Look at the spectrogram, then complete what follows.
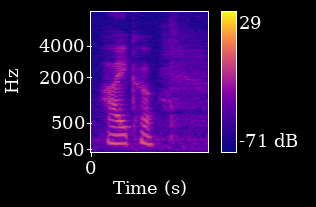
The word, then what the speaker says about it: Hika: which is Hika and in case you ever wondered how to pronounce that weird German name it's hiker um but I don't have any issues if you call me high key on anything I'm yesterday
